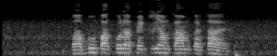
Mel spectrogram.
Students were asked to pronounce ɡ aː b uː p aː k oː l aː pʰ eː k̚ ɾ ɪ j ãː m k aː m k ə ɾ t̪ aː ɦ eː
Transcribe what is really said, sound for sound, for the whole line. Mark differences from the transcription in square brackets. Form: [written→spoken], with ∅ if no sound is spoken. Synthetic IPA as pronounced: [ɡ→b] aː b uː p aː k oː l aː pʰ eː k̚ ɾ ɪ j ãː m k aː m k ə ɾ t̪ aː ɦ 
